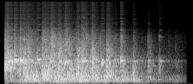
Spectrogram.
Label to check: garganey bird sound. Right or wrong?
Wrong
